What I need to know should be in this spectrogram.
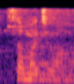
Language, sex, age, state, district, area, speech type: Gujarati, female, 18-30, Gujarat, Surat, rural, spontaneous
